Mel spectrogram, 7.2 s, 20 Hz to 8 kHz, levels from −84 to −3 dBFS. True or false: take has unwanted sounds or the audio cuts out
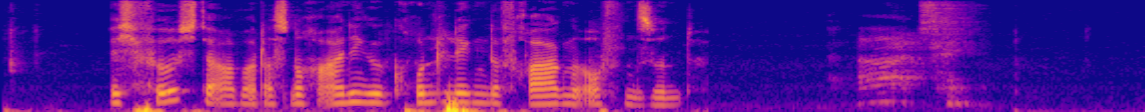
true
